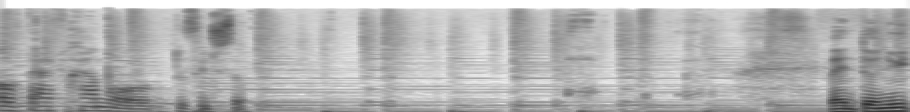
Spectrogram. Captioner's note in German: Kotzgeräusche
